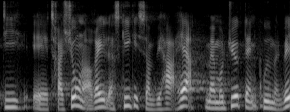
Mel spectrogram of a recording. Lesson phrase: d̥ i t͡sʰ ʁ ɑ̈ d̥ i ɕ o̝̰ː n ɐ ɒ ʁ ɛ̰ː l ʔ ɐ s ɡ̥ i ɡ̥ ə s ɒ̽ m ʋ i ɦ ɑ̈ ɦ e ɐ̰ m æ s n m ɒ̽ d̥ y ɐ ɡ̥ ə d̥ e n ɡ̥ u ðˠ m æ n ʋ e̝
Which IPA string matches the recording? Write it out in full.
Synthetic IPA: d̥ i t͡sʰ ʁ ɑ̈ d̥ i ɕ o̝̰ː n ɐ ɒ ʁ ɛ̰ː l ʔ ɐ s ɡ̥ i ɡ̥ ə s ɒ̽ m ʋ i ɦ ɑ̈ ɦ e ɐ̰ m æ n m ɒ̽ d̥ y ɐ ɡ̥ ə d̥ e n ɡ̥ u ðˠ m æ n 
